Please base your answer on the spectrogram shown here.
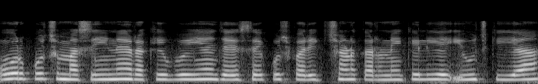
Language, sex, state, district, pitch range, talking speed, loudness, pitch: Hindi, male, Uttar Pradesh, Etah, 220-235 Hz, 165 wpm, -16 LUFS, 230 Hz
